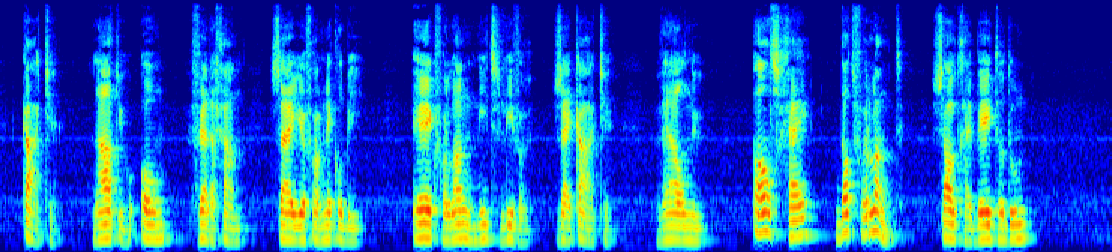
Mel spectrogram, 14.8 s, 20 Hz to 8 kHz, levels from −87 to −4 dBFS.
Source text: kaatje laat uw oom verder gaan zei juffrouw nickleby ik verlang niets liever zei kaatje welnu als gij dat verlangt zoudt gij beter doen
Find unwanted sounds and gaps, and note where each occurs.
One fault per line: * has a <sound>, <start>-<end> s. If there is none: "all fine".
all fine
